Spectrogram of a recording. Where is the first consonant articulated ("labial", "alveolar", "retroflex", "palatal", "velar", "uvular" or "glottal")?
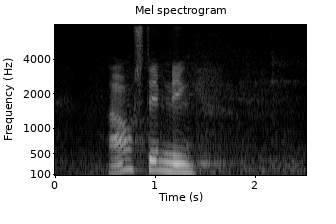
alveolar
